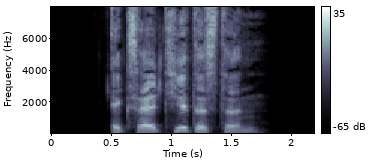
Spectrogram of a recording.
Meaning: 1. superlative degree of exaltiert 2. inflection of exaltiert: strong genitive masculine/neuter singular superlative degree
- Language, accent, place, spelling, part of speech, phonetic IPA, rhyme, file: German, Germany, Berlin, exaltiertesten, adjective, [ɛksalˈtiːɐ̯təstn̩], -iːɐ̯təstn̩, De-exaltiertesten.ogg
